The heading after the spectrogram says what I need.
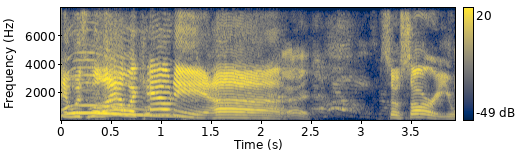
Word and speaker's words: Wallowa: years now and I still can't do Oregon pronunciations of stuff. So I was gonna say Wallowa County. Oh, sorry, yeah. Walta Wallowa.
